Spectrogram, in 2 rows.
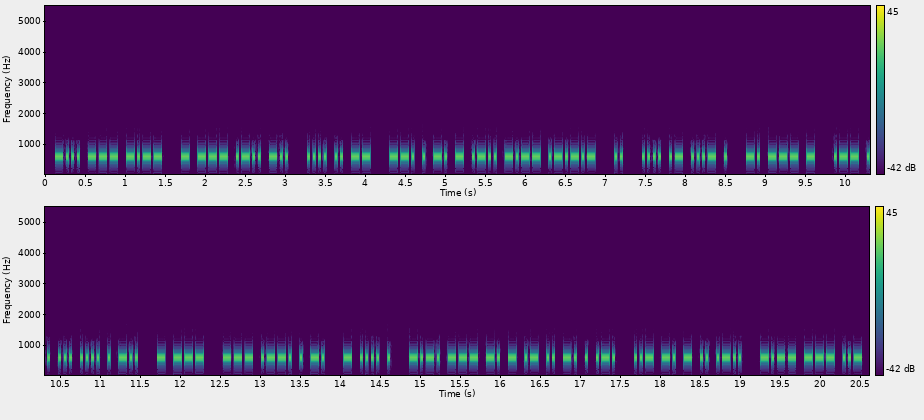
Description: Morse code, heard as a keyed tone, about 34 wpm, 600 Hz. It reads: BOY TOLD HIM GENTLY. I HAVE NOT WISHED TO OPEN THE CONTAINER UNTIL YOU
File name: the old man and the sea / the old man and the sea 1 35wpm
